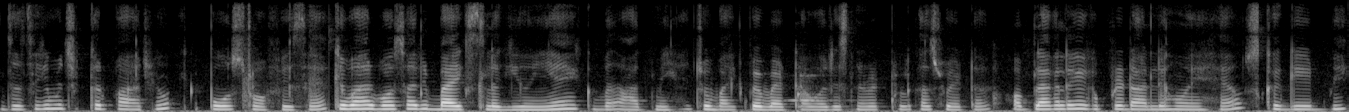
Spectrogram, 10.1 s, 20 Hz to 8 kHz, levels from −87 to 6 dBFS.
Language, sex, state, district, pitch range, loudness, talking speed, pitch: Hindi, female, Jharkhand, Sahebganj, 225-260 Hz, -19 LUFS, 245 wpm, 235 Hz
